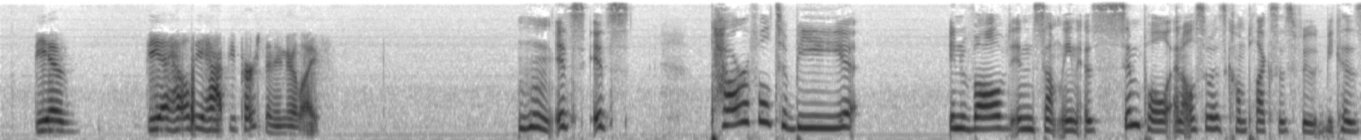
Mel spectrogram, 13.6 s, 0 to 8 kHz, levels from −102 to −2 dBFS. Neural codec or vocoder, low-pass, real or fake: none; 7.2 kHz; real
